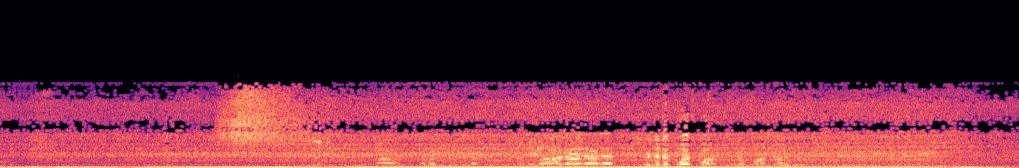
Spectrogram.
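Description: Heavy container truck's diesel engine running with a steady, deep drone as the truck crawls through deep mud. Short bursts of bystanders' voices come over it in the middle.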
